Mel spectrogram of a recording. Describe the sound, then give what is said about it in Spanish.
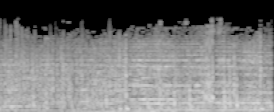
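Fireworks exploding in the night sky over a Western-era town near a bar: a dense, continuous barrage of loud crackles and pops over a deep rumble, with no pauses. “apunta hacia el cielo mientras los fuegos siguen estallando”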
